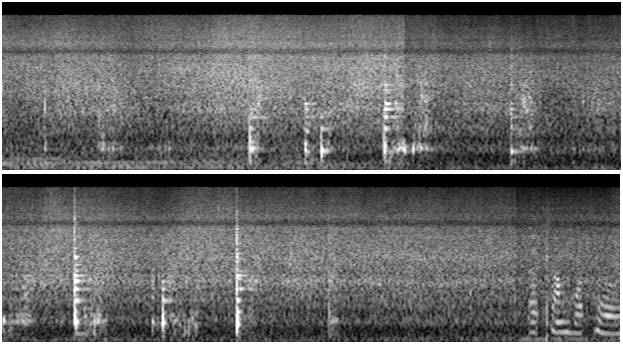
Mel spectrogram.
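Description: Food sizzles and fries in a hot pan.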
